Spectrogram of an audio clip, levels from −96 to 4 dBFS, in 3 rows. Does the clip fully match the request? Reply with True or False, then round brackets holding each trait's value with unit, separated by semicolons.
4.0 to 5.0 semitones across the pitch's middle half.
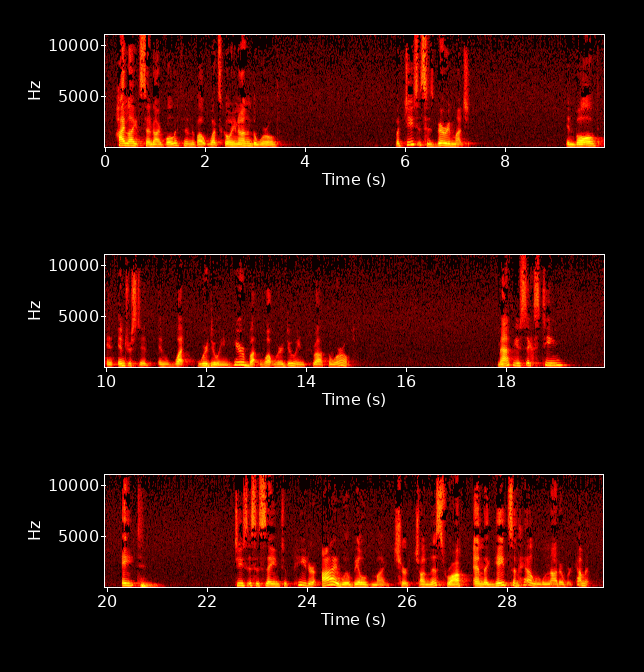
True (4.4 semitones)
